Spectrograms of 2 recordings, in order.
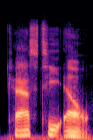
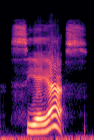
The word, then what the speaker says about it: castle: You see the visual spelling and it feels so natural to want to lean into that middle consonant. CASTLE Right, but again, in standard British English, the flow wins out. It becomes CAS.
